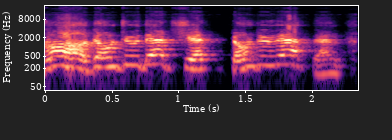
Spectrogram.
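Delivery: high, loud startled blurt; alarmed warning. Retold or imitated. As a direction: yelp it like a horrified friend. Greg recoils at workshop topic.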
